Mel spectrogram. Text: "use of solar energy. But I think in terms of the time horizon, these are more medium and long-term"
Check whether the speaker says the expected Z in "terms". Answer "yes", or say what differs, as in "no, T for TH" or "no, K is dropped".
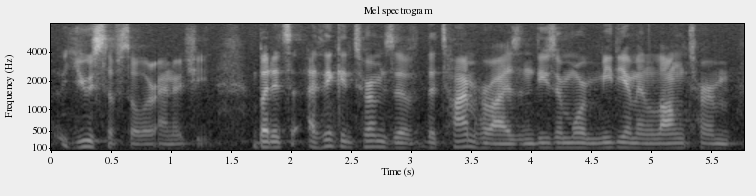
yes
